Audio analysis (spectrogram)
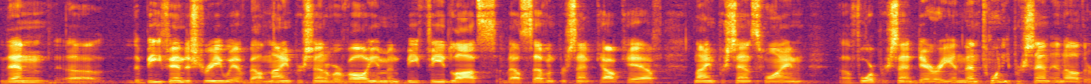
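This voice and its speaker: A man at medium pitch, with ordinary pitch variation, speaks over noticeable background noise. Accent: slight Southern. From US Midwest, rural Ohio near Cincinnati. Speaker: agricultural lending executive. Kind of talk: panel discussion.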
